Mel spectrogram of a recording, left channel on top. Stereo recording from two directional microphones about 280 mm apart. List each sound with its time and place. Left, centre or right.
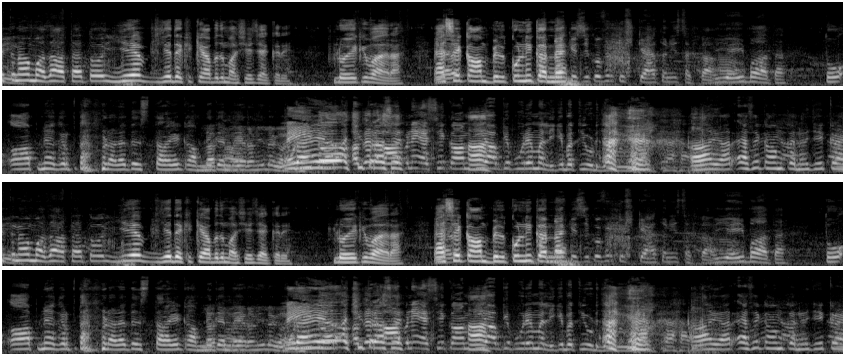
0.1 s a man's voice: centre
1.6 s speech: centre
7.0 s speech: centre
8.5 s speech: centre
8.8 s speech: centre
10.5 s a woman's voice: left
12.4 s a man's voice: centre
14.4 s speech: centre
15.4 s a woman's voice: left
15.8 s a man's voice: centre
